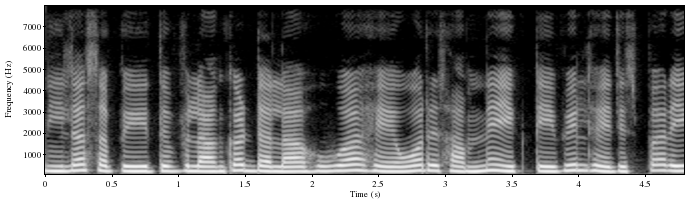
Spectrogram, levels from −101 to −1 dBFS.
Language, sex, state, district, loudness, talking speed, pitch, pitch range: Hindi, female, Haryana, Charkhi Dadri, -11 LUFS, 175 wpm, 230 Hz, 225-250 Hz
